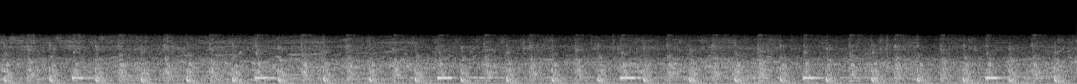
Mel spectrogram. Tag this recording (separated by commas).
Music, Techno, Electronic music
